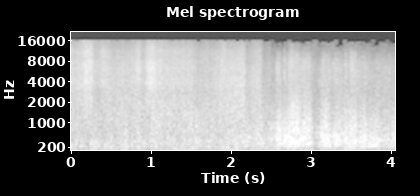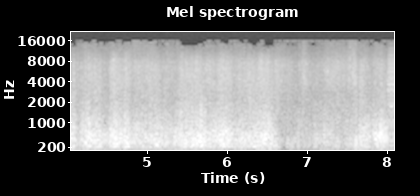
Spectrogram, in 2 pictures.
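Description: Waves wash over rocks along a shore outdoors in wind.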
